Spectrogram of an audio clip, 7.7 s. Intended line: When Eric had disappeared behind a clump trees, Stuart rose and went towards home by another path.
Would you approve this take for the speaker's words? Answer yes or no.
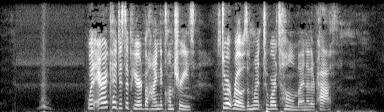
yes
